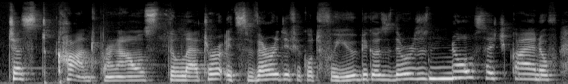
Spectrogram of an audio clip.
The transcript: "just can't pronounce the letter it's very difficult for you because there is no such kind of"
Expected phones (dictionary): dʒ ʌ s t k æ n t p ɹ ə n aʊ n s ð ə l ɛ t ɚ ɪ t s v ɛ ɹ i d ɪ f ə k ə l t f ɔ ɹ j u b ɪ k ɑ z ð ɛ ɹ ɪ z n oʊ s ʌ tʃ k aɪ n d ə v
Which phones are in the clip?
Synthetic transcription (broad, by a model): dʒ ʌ s t k æ n t p ɹ ə n aʊ n s ð ə l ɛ t ɚ ɪ t s v ɛ ɹ i d ɪ f ə k ə l t f ɔ ɹ j u b ɪ k ɑ z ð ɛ ɹ ɪ z n oʊ s ʌ tʃ k aɪ n d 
